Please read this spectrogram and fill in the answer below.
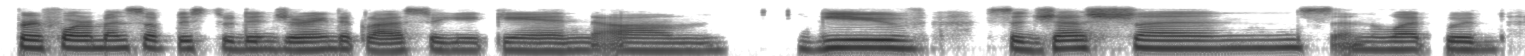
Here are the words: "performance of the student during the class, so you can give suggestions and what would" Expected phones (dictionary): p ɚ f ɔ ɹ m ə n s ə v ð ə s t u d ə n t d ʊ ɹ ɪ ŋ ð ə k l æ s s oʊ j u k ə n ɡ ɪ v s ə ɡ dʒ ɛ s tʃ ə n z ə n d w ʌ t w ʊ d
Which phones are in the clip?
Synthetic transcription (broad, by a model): p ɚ f ɔ ɹ m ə n s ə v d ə s t u d ə n t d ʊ ɹ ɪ ŋ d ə k l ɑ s s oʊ j u k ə n ɡ ɪ v s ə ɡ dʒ ɛ s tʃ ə n s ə n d w ʌ t w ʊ d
